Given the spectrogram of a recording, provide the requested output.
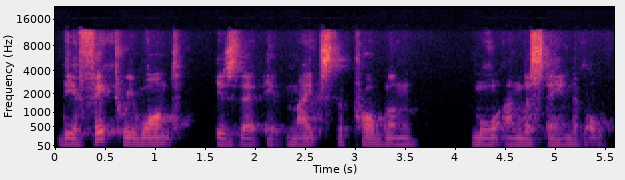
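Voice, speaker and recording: A New Zealand man leads an online workshop in a low, dark, gravelly voice, taking his time over each point. He explains patiently with plenty of ums. The call sounds echoey, as if from a bare room. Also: fairly even intonation. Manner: measured, explanatory, with frequent fillers. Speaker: webinar presenter. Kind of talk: teaching a webinar. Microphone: video call.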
